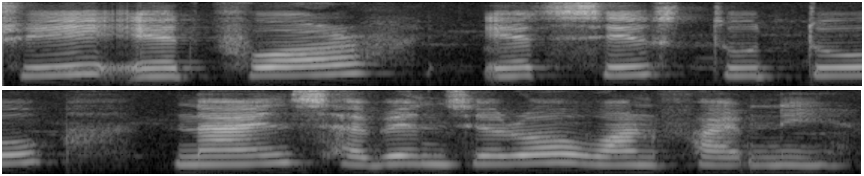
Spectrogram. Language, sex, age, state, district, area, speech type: Manipuri, female, 30-45, Manipur, Senapati, rural, read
